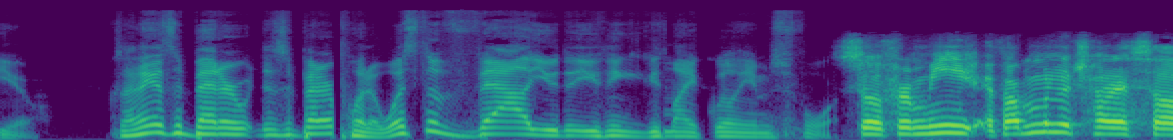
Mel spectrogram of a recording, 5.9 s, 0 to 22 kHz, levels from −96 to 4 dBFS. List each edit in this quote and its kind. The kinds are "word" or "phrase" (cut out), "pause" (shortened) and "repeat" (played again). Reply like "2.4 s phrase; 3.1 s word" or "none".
1.7 s phrase; 3.3 s word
